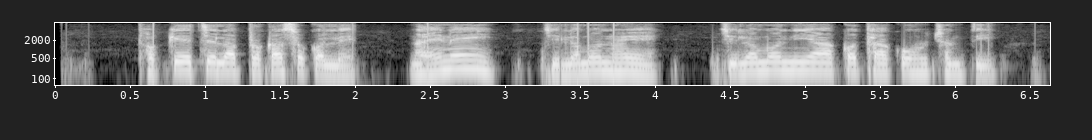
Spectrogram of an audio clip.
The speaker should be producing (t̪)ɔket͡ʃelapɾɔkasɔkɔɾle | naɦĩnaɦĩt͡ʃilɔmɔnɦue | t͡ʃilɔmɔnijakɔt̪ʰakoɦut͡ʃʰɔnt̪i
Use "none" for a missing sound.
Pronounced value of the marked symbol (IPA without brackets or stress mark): t̪ʰ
